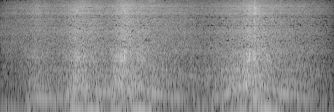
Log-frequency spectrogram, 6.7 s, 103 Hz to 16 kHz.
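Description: A 2022 Subaru Forester with all-wheel drive accelerating hard from a standstill toward 100 km/h, its engine swelling and easing through several loud rising surges as it shifts, heard up close with no talk.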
